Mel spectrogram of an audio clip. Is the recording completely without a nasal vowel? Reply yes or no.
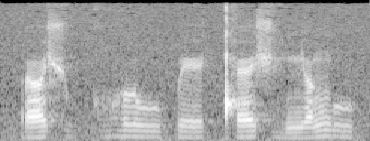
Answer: yes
